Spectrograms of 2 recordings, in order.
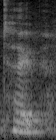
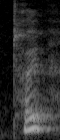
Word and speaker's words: taupe: Americans say taupe, taupe, taupe. Taupe? I'm pretty sure we say taupe.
